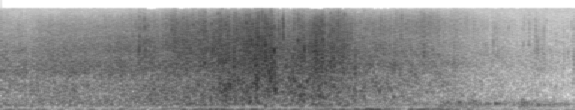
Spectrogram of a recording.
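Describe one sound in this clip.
Surf crashes and churns loudly.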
